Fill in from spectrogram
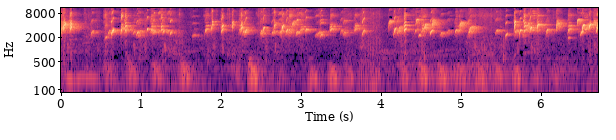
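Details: Lively European goldfinch chirping, selected to prompt other goldfinches into song. Rapid, ringing twitters and buzzy trills in several bursts, accompanied by a soft, regular low ticking in the background.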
